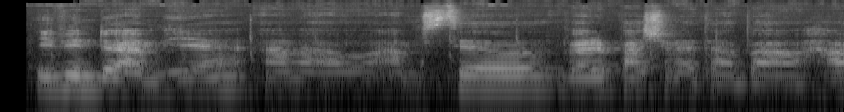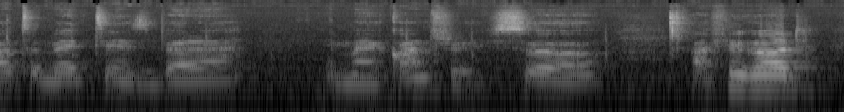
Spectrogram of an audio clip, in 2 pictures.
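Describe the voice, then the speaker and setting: Noticeable background noise and audible room echo around a man at a medium pitch, speaking at a fairly slow pace with ordinary pitch variation. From Nigeria. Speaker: community leader and writer. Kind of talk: documentary interview. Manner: halting.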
